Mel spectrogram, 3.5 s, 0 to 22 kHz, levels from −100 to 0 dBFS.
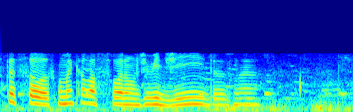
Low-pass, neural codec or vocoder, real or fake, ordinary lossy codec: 3.6 kHz; none; real; none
